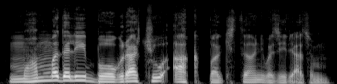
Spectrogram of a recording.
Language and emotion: Kashmiri, neutral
